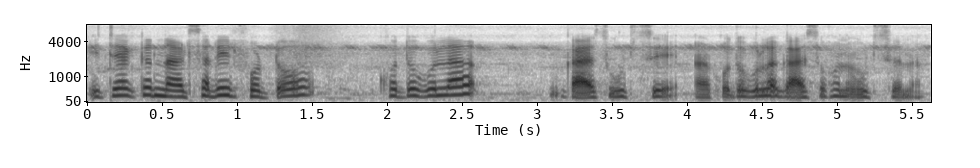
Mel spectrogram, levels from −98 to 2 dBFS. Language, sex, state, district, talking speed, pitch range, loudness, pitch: Bengali, female, Assam, Hailakandi, 140 wpm, 240-280 Hz, -21 LUFS, 260 Hz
